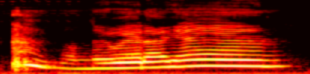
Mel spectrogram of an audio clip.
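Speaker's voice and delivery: loud, slow, drawn-out announcement; singsong, long-held last word; mock defiant. Real, not acted. Mock weary rereading of the laws.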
